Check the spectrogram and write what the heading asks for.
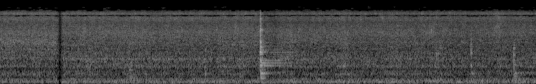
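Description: Shrimp frying in a hot pan, a steady sizzle throughout. About two and a half seconds in there is a single sharp knock with a short ring, loudest of all.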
